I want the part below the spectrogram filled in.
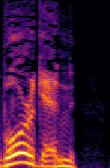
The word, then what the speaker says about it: Morgan: As lawyers, court staff, and deputies watched in disbelief, Superior Court Judge James Morgan, rhymes with Oregon, questioned the 24-year-old unemployed Charlotte Mann.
